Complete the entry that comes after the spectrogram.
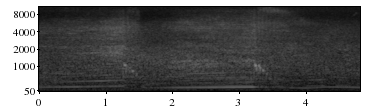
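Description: Nissan 200SX race car's engine pulling hard as it approaches. The engine note climbs and then drops off sharply twice, about a second in and again about three seconds in.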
